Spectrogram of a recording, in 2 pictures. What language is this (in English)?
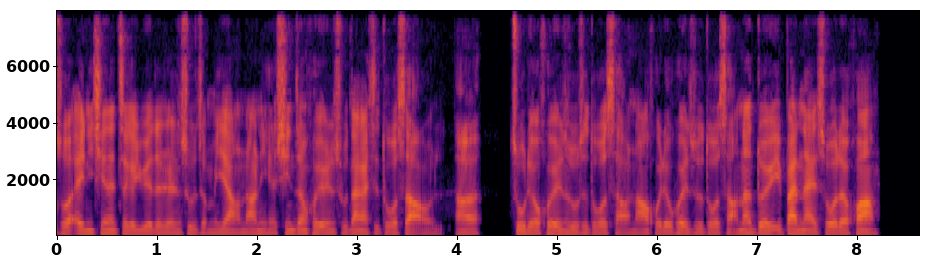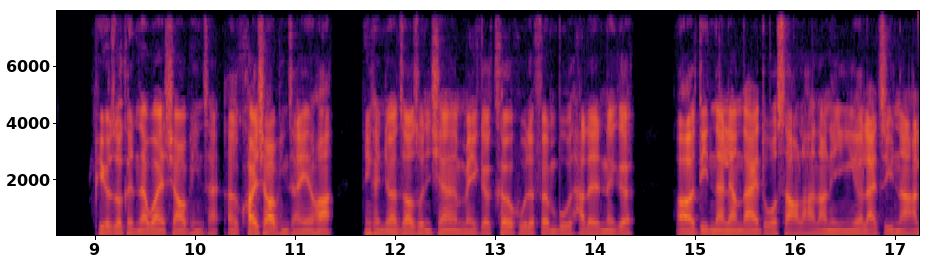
Chinese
